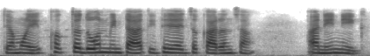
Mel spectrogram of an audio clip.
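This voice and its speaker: Storybook part: a haughty young tycoon, voiced by a woman narrator, cold and scornful, smooth, dull recording. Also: mid-range voice, fairly even intonation, moderate pace, close to an everyday voice. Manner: cold, dismissive, mocking. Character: arrogant rich young male businessman.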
